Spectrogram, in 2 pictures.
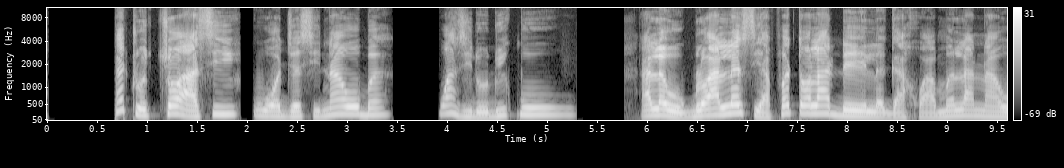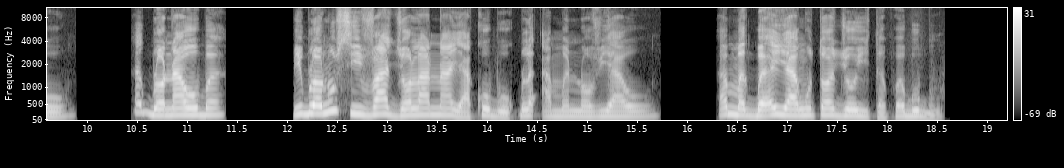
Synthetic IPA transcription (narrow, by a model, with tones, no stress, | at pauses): pe˦t̪ɾo˨t͡ʃɔ˦a˨si˦wɔ˨d͡ʒɛ˨si˨nã˦wo˦bɛ˦ | wo˦a˦˨zi˨ɖo˨ɖu˦i˦k͡po˦ | a˨lɛ˦wo˨ɡ͡blɔ˨a˨lɛ˦si˨a˨ɸɛ˦t̪ɔ˦la˦ɖe˨lɛ˨ɡa˨xɔ˨a˨mɛ̃˨la˦nã˦wo˦ | ɛ˦ɡ͡blɔ˨nã˦wo˦bɛ˦ | mĩ˨ɡ͡blɔ˨˦nũ˦si˨va˦d͡ʒɔ˦la˦nã˦ja˨ko˦bo˨k͡plɛ˦ʔa˨mɛ̃˨nɔ̃˨vi˦a˨wo˦ | ɛ˦mɛ̃˨ɡ͡bɛ˨ɛ˦ja˦˨ŋũ˦t̪ɔ˦d͡ʒo˦ji˨t̪ɛ˨ɸɛ˦bu˦bṵ˨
